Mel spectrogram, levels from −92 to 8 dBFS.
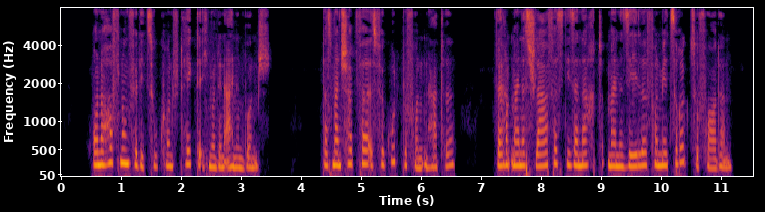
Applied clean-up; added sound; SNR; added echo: none; none; none; none.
